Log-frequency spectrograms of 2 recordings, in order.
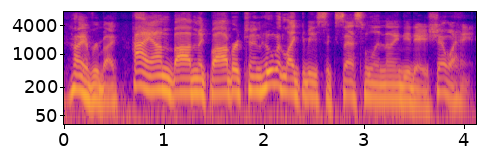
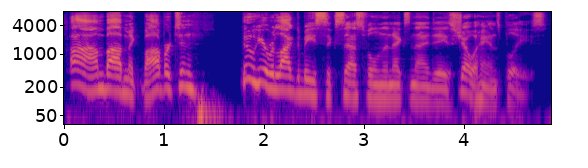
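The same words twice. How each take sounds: First: High, loud mock seminar presenter; put-on presenter voice, pitched up and pushed loud; stage speaker. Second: High-pitched mock seminar presenter; put-on presenter voice, high and distant; stage speaker. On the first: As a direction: imitate an over-eager motivational speaker, mic too close. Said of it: "right up against my throat". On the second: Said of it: "the thing that I see people do".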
